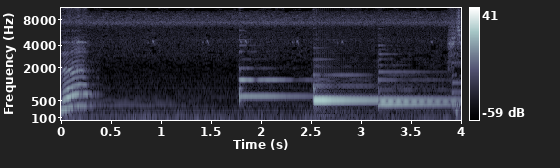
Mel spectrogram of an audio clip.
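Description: Small harp plucked slowly: three single notes about two-thirds of a second apart, starting about two seconds in, each left ringing, the second the loudest.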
